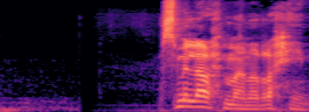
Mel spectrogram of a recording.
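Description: A man speaks calmly into a clip-on microphone, close by.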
